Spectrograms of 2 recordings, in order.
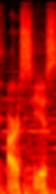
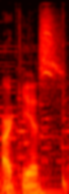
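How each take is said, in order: First: The name is said the Japanese way. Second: The name is said the English way. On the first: "Japanese pronunciation is what people consider the way to say it" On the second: "instead of"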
